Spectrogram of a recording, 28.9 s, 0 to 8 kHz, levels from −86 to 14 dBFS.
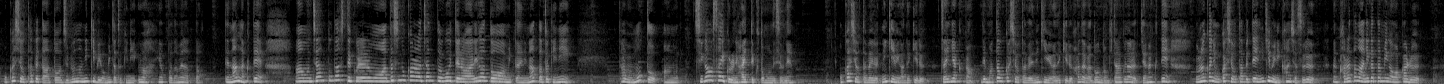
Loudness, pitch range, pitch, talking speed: -26 LUFS, 215-300 Hz, 255 Hz, 385 characters per minute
